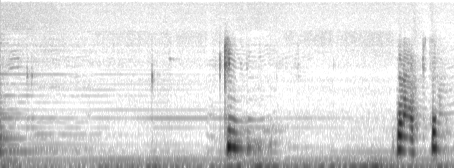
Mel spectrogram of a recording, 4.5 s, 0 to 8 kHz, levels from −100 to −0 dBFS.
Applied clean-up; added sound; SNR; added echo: neural mask model DeepFilterNet 3.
